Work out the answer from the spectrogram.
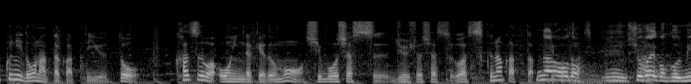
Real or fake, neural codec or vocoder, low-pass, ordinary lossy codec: real; none; none; none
